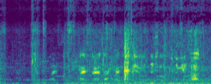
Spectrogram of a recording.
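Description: Faint, indistinct voices in the background over a low rumble that grows louder in the second half.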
